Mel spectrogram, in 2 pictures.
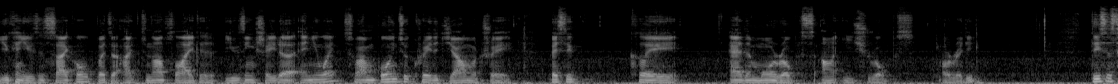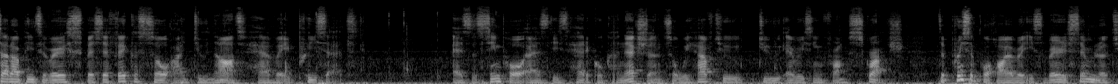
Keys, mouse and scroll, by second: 12.5-14.1 middle drag, 14.1-14.7 drag, 14.7 g, 15.7-19.3 middle drag.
